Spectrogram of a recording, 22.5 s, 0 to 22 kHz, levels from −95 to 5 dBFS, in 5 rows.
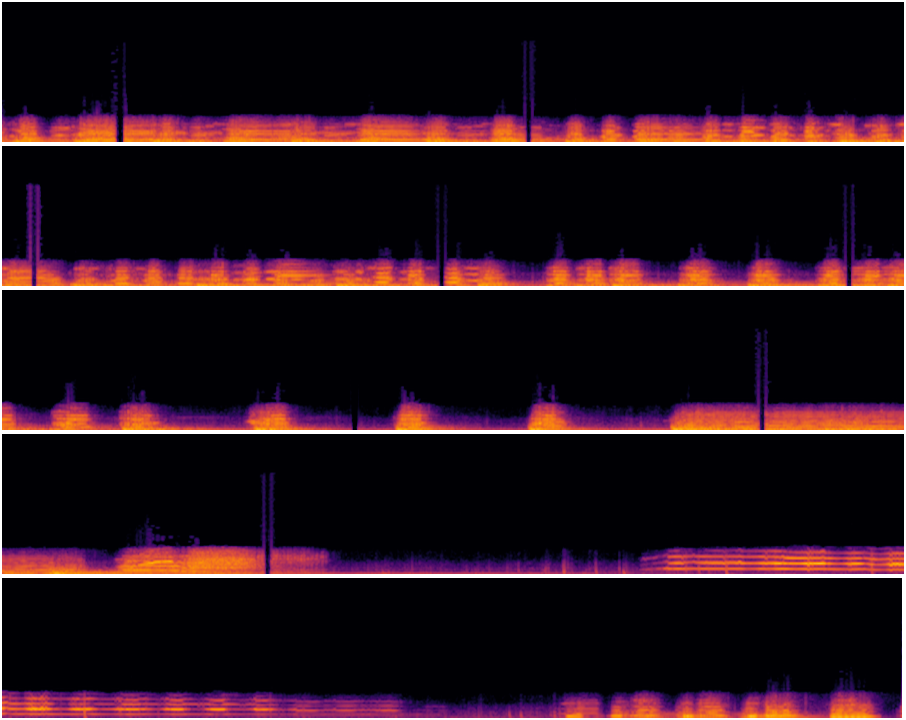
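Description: The audio was encoded in separate pieces of about 2 s and joined without trimming, so each join keeps the encoder's start-up silence and the padding of the previous piece's last frame. The result is a gap at a join of encoded pieces: a silence of 49 ms at 0.57 s, then about 38 ms at 2.61, 4.65, 6.69, 8.73, 10.76, 12.80 and 14.84 s. Each gap has smeared edges, and the sound resumes where it stopped.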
